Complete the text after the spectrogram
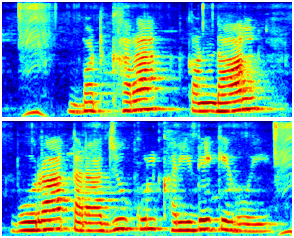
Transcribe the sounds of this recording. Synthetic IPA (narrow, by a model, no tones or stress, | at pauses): bəʈʰkʰəɾakəɳɖaːlboːɾat̪əɾaːd͡ʒukʊlkʰəɾiːd̪ekeɦoːe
